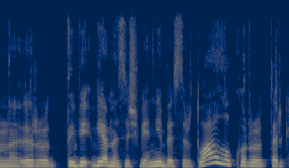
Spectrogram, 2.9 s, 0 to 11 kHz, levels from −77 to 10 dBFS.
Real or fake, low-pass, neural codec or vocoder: fake; 9.9 kHz; vocoder, 22.05 kHz, 80 mel bands, WaveNeXt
